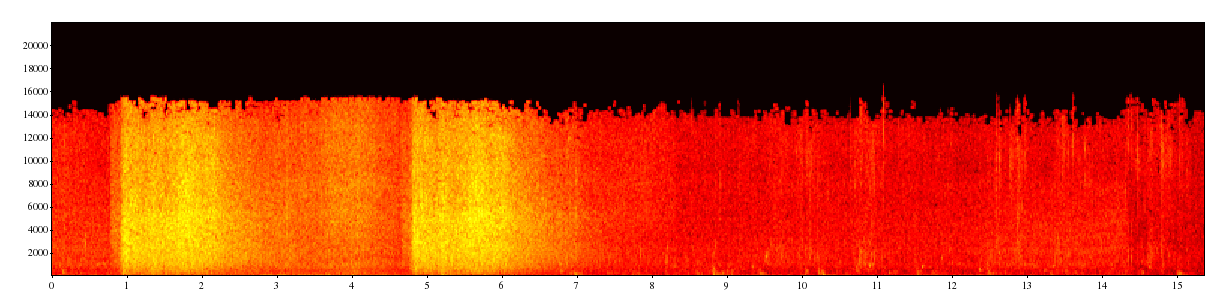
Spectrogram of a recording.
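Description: Seawater splashing beside a boat's hull: two loud splashes about four seconds apart, then quieter water noise with scattered light knocks.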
